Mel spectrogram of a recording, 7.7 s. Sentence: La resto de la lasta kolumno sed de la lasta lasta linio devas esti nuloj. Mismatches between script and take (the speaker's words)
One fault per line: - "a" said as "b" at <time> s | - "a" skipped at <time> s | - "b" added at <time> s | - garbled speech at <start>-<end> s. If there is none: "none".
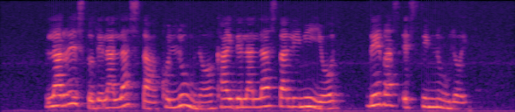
- "sed" said as "kaj" at 3.3 s
- "lasta" skipped at 4.3 s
